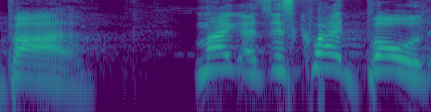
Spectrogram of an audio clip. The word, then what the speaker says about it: Baal: Uh the god called Baal or Bal. How do you say it? Bal.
